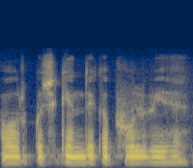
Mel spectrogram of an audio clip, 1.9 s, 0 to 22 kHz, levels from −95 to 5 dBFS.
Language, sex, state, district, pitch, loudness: Hindi, male, Jharkhand, Deoghar, 100 Hz, -17 LUFS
